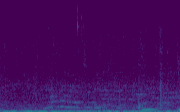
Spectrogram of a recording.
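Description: Baby macaque giving one drawn-out, wavering whimper about half a second in, a begging call as it climbs after the food in a person's hand.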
